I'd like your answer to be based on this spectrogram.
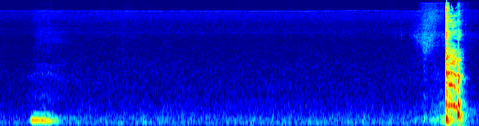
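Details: A tired adult woman, just past a bout of hiccups, yawning and whispering before a nap: a brief low voiced sound, a long pause, then one sharp dry cough.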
